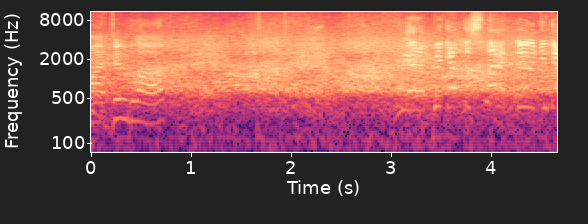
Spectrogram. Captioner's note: audience chanting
